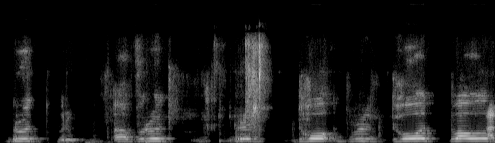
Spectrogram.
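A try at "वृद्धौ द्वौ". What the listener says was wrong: Dho no, hold on, not dho, dho. Vruddhau dvau au.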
